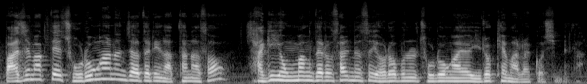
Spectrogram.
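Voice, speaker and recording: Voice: mid-range voice, expressive, quick pace, a little mellow. A pastor giving a sermon in a conversational way, reading scripture passages aloud and then explaining them with rhetorical questions to the congregation.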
